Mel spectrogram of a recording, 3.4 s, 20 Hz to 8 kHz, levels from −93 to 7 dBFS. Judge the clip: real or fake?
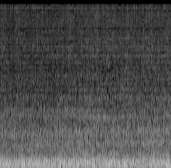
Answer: fake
